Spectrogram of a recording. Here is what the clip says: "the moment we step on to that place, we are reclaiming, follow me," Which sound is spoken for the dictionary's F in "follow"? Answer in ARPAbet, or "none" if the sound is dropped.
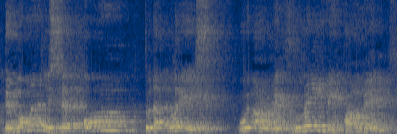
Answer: P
